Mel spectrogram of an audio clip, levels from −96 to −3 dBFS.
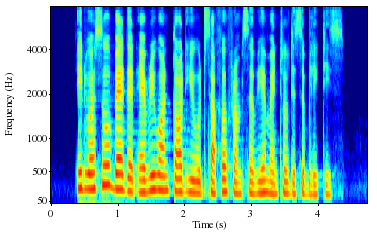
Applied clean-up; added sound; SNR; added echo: neural separator model SepFormer DNS4.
